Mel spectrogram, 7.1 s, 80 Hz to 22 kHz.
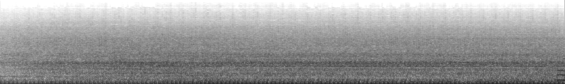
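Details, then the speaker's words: Petrol car during a battery tester check starts quickly: 620 ms cranking at 10.5 volts. It idles smoothly and evenly with a steady low hum and a faint clicking from the MAP sensor; normal healthy running. "There we go, 620 milliseconds. This started a lot quicker than the Bel Air, and it says 10.5 volts."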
